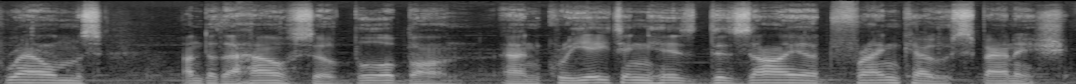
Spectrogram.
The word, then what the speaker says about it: Bourbon: under the House of Bourbon and creating his desired Franco-Spanish Empire. Is that how you say it, Bourbon? Bourbon? I've always looked at it and said the House of Bourbon, but it's Bourbon.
